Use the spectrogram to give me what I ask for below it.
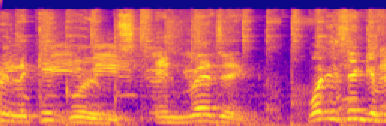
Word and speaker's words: Reading: can when I'm when I'm in Reading pronounced reading I always go to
